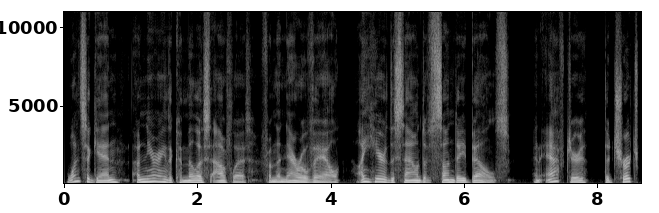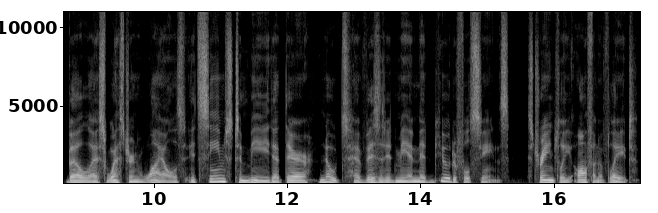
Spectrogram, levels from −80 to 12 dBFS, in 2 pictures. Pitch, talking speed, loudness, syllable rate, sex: 130 Hz, 150 wpm, -15 LUFS, 4.0 syllables/s, male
